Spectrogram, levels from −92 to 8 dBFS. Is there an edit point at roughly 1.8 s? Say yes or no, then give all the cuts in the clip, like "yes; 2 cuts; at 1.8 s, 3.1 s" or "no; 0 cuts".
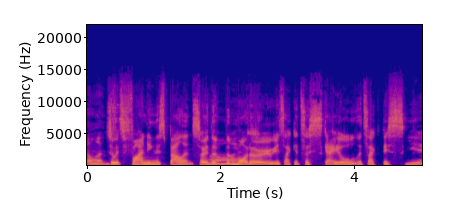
no; 0 cuts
